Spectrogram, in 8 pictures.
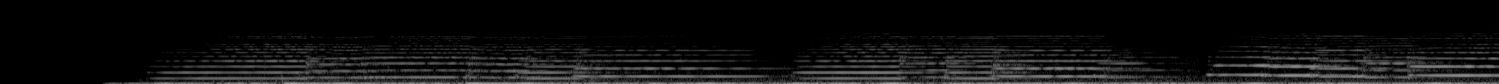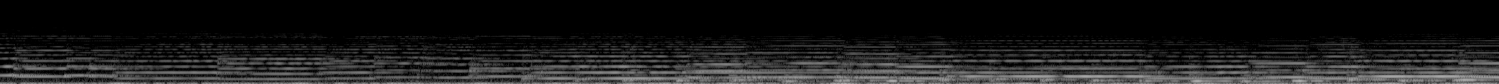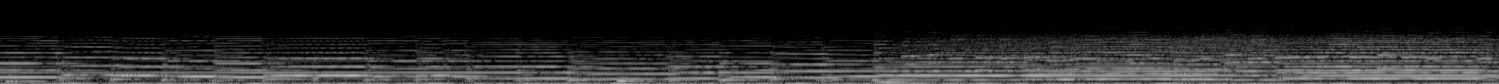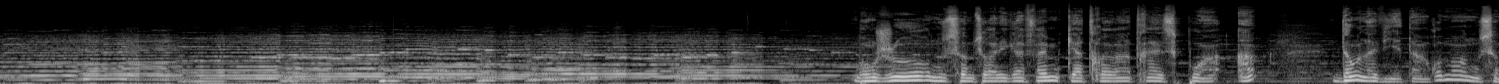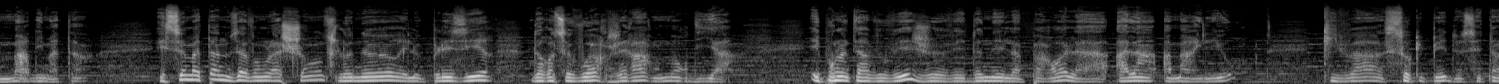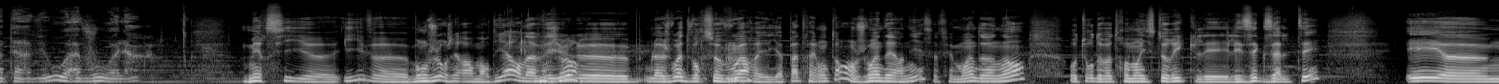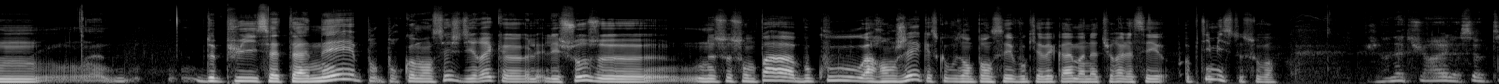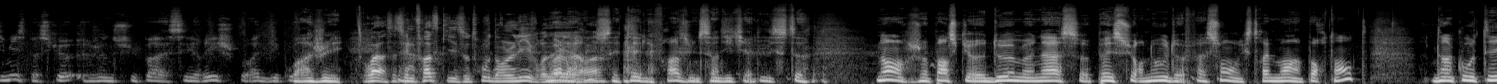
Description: Nous avons reçu Gérard Mordillat pour son dernier roman Les Vivants et les Morts, vingt ans plus tard paru chez Calmann-Lévy.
